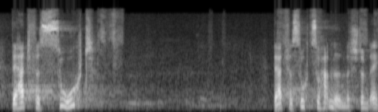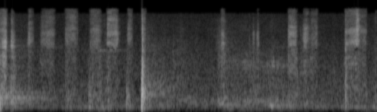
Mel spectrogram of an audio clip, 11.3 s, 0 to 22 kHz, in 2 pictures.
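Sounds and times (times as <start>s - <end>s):
speech: 0.2s - 1.7s, 4.1s - 6.0s
word written out by hand in quick scratching strokes: 1.4s - 1.9s, 6.1s - 7.8s, 9.5s - 11.2s.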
